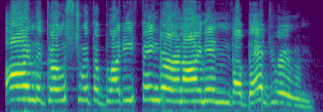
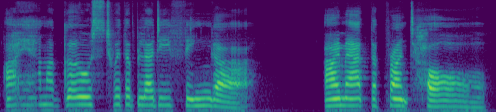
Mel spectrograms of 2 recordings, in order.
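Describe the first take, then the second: First: Very loud, much higher ghostly howl; booming ghost wail. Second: Ghostly moan. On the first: Ghost bursting into the bedroom, booming wail. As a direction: howl at full force to terrify him. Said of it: "the door creaked open". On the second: Ghost moaning to the sleeping man from downstairs, faint. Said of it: "someone moaning these words". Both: Acted.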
